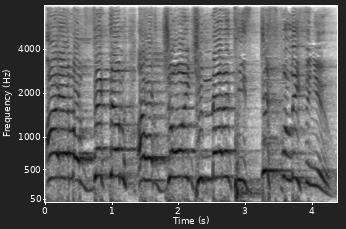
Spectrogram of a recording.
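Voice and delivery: high, shouted sermon delivery; loud, sustained preacher's cry; full-force preaching. Real, not acted. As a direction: work the congregation up at full volume.

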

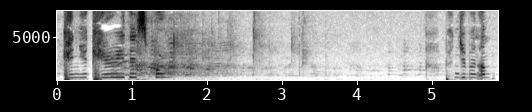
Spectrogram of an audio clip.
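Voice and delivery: high, soft wheedling; helpless wife plea. Acted. Wife wants Benjamin to fetch for her, helpless plea. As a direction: ask in a small high voice, playing helpless.

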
